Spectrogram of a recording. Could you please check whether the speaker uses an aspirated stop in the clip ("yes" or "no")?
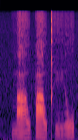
yes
